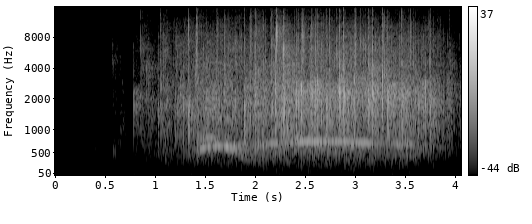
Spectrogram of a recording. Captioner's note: audience clapping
